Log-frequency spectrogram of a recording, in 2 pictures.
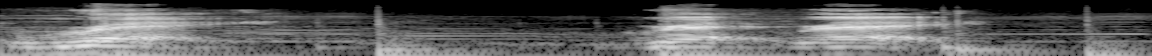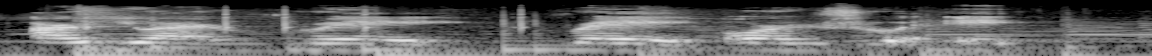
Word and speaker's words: Rui: Okay, and a name you might see fairly common is R-U-I. Right. Ray.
